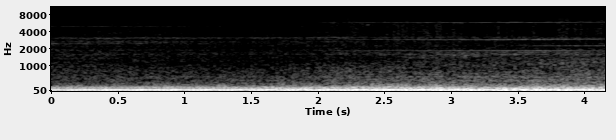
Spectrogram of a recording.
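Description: A deep, steady rumble from a science-fiction sound effect for a huge starship gliding past, slowly growing louder, with faint thin high tones above it.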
